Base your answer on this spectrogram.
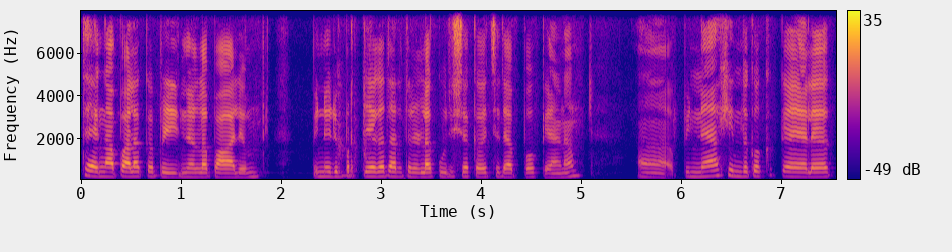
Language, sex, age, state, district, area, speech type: Malayalam, female, 18-30, Kerala, Malappuram, rural, spontaneous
